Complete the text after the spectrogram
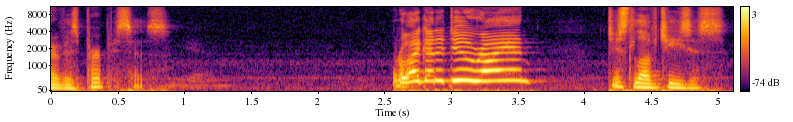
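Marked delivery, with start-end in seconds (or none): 2.5-3.6 high, eager asking voice; mock seeker. Mimicking a churchgoer asking the pastor, high and eager. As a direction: play the worried seeker asking Ryan.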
